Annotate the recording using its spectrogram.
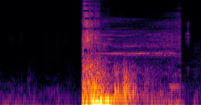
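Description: Horror-trailer sound design: a low rumble with faint ticking, then, about a second and a half in, a sudden loud hit with a ringing tail that cuts off abruptly near the end.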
